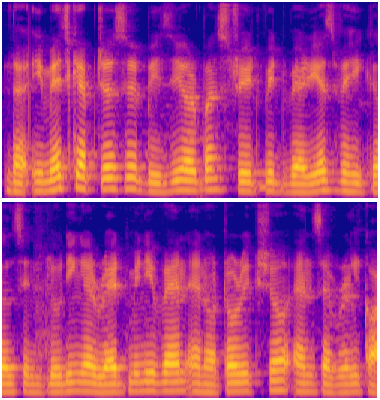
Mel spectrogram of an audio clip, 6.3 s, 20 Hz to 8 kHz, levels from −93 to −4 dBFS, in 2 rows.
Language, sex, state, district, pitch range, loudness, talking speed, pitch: English, male, Assam, Sonitpur, 125-145 Hz, -20 LUFS, 200 wpm, 135 Hz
